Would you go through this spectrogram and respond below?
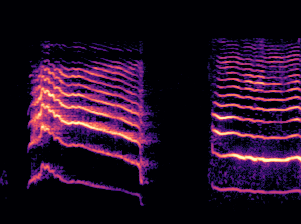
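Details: Two clear, tonal meows from a domestic cat, the first sliding gently downward and ending abruptly, the second held level and bright after a pause of about a second.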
